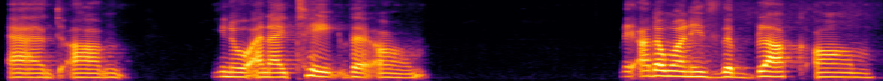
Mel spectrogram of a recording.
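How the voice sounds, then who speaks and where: A woman with a Jamaican accent, chatting casually as a guest and sharing health tips in a gentle, rambling way. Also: deep voice, fairly even intonation, takes it slowly, long pauses. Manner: gentle, rambling, many fillers. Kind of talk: casual health advice chat.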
